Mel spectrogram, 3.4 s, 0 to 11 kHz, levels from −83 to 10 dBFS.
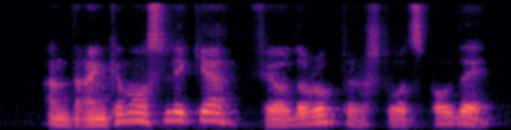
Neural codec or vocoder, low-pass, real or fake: codec, 24 kHz, 0.5 kbps, DualCodec; 9.9 kHz; fake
